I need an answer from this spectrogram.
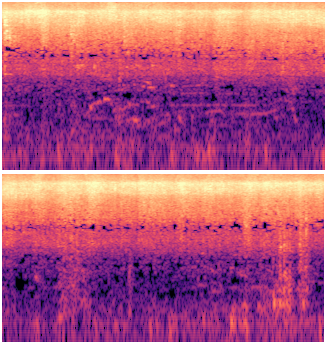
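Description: Sliced bitter gourd and kikiam sizzling in hot pork fat in a wok, a steady frying hiss, with now and then a light scrape as a metal spoon stirs them.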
